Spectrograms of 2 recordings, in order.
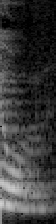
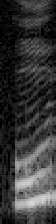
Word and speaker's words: Aum: Here, Om is spelled O-M. However, it should be spelled A-U-M.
